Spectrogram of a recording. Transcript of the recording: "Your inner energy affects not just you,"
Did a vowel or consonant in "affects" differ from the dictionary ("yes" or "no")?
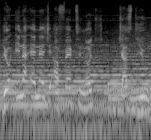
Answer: yes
